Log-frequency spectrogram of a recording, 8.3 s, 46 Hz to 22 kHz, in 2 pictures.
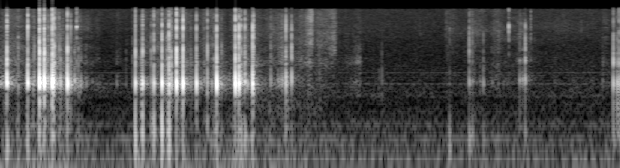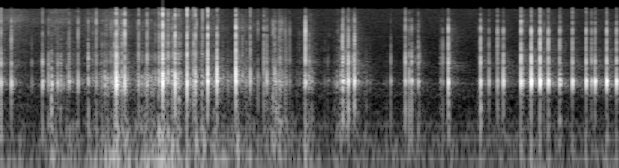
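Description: Long acrylic nails scratch across the cover of a hardcover diamond painting notebook, held close to the microphone, its cover densely set with small faceted resin rhinestones in a floral pattern. Quick, crisp crunching and clicking scratches come in bursts centered around 1 kHz, with a quieter stretch of softer rubbing midway before the rapid scratching picks up again.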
